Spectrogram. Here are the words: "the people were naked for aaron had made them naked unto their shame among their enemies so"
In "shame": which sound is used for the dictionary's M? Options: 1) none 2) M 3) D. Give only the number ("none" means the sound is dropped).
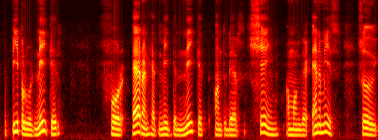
2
